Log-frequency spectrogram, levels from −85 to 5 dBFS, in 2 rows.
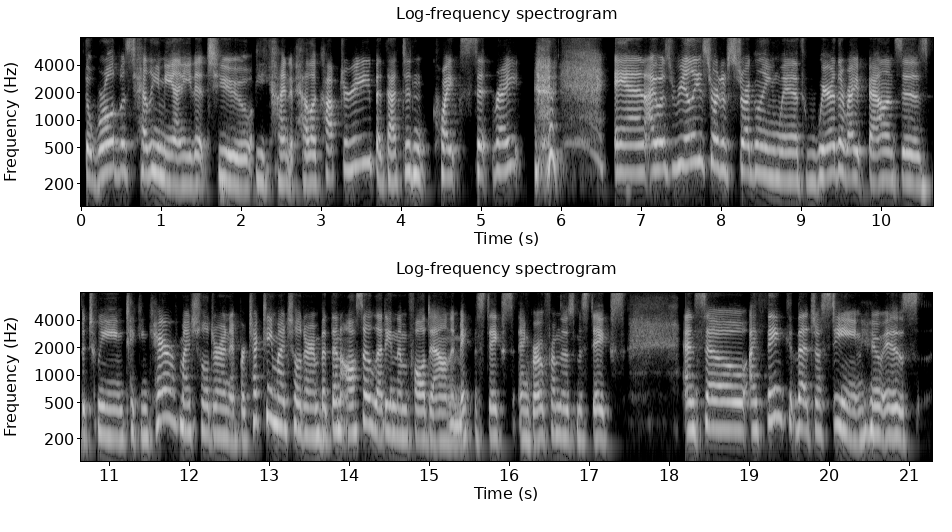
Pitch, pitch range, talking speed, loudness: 245 Hz, 215-275 Hz, 180 wpm, -19 LUFS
